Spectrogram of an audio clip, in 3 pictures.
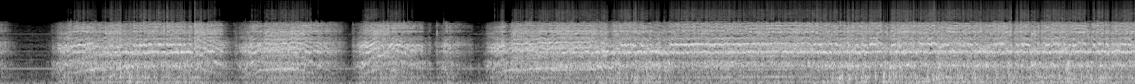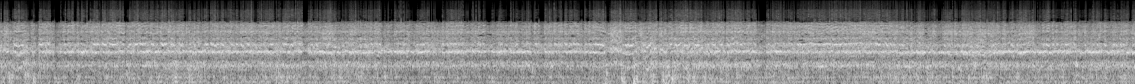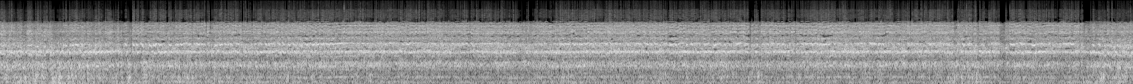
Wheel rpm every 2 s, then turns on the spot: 60, 80, 100, 220, 230, 230, 230, 230, 230, 230, 220, 220, 230, 230, 230, 230, 230.
none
